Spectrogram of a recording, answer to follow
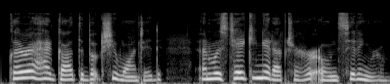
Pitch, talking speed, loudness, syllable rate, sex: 230 Hz, 260 wpm, -16 LUFS, 6.1 syllables/s, female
